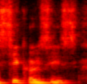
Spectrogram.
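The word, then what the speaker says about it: Psicosis: But yeah, he he was on his psycho there's loads of ways you can pronounce it. I pronounce it psychosis, but I have heard it psychosis as well in WCW.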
